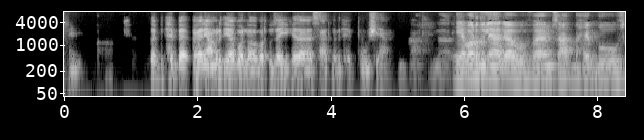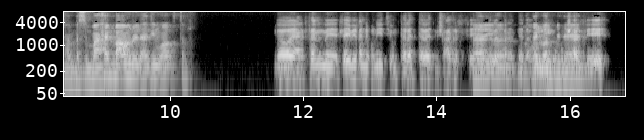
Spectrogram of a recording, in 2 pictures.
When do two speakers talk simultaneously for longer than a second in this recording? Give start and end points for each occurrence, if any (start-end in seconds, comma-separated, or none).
14.5-16.2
